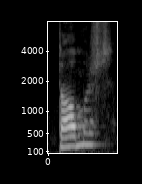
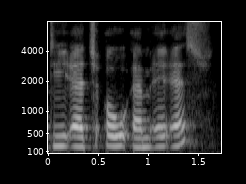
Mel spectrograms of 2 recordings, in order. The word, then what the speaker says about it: Thomas: of our story is Thomas and Jerry how do you pronounce the word t h o m a s it's not Thomas it is Thomas right it so let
